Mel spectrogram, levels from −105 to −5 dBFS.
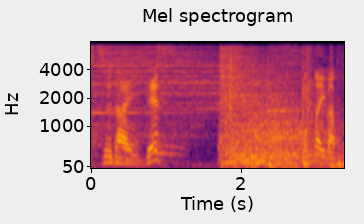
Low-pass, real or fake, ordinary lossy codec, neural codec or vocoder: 7.2 kHz; real; none; none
